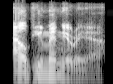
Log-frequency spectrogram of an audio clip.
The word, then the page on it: albuminuria: British English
